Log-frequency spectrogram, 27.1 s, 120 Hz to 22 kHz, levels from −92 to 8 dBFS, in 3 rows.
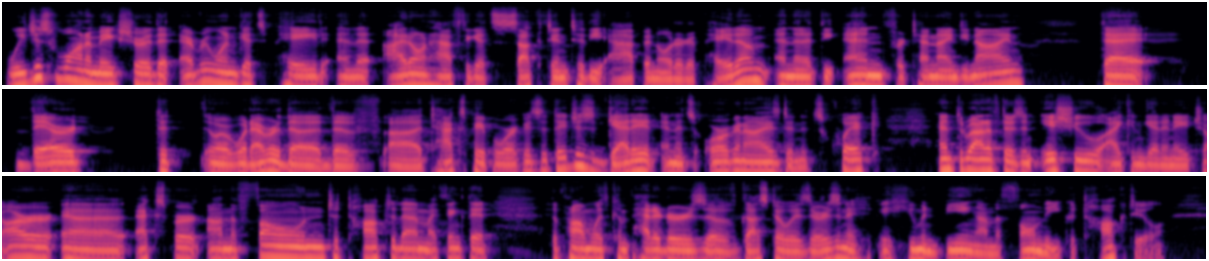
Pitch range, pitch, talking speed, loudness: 100-125 Hz, 110 Hz, 225 wpm, -27 LUFS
